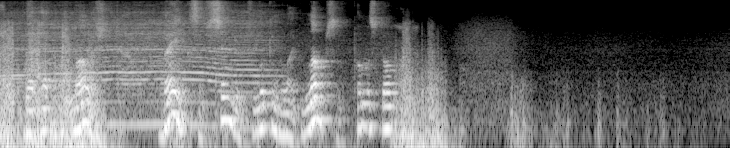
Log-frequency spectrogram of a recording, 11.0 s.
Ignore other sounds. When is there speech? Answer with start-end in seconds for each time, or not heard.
0.3-5.9.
